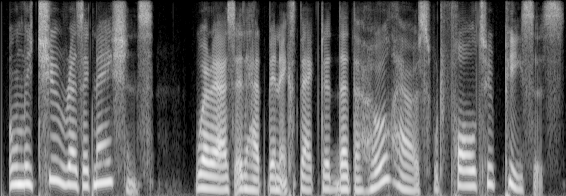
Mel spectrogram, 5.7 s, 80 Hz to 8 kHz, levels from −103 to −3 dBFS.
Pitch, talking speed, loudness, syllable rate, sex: 220 Hz, 160 wpm, -18 LUFS, 5.1 syllables/s, female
